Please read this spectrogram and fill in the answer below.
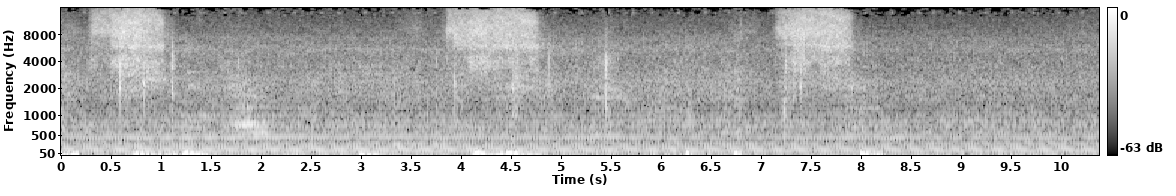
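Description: Polyethylene well downpipe being fed by hand down a well casing: three short scraping swishes a few seconds apart as each length is pulled over the casing rim, with a few light clicks. A steady low mechanical hum runs underneath.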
